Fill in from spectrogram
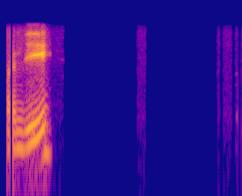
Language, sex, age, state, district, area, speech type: Dogri, male, 30-45, Jammu and Kashmir, Samba, rural, conversation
